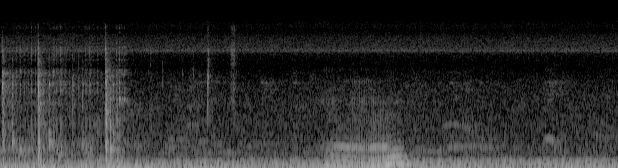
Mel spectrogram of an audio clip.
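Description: A few light clicks of soldering tools being handled on a workbench over a steady low hum, with a brief wordless hum from a man about three and a half seconds in, rising in pitch.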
